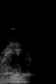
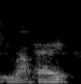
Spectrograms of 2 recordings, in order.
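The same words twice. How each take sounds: First: It is said as one syllable, like English. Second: The final E is sounded as a second syllable. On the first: The speaker calls it wrong. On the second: The speaker calls it right.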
